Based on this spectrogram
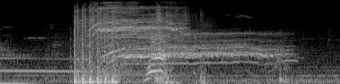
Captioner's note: gunfire; Price yelling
